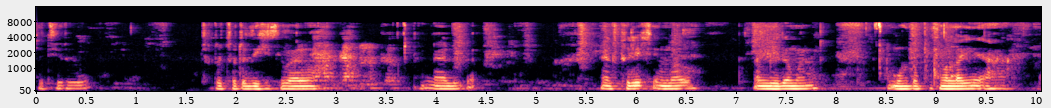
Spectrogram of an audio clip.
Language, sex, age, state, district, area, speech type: Odia, male, 18-30, Odisha, Nuapada, urban, spontaneous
